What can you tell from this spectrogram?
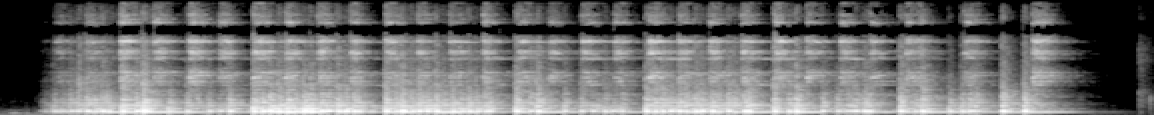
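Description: Live traditional Kerala percussion accompaniment: fast, dense drumming with jingling metal percussion over a steady held tone, stopping suddenly about a second before the end.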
